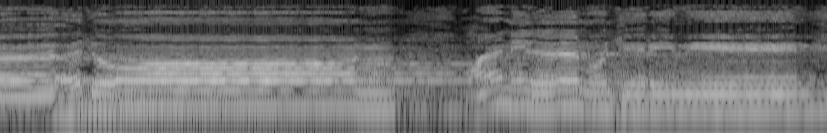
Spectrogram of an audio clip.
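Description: A man's voice reciting the Quran in melodic tajweed style, holding long steady notes, with a rising-and-falling glide in pitch about halfway through.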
